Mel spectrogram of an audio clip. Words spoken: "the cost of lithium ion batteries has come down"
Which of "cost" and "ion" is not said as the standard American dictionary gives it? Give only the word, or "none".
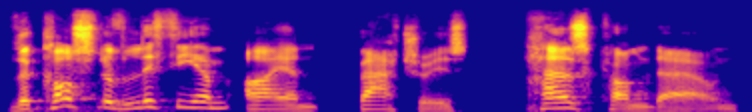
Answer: none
